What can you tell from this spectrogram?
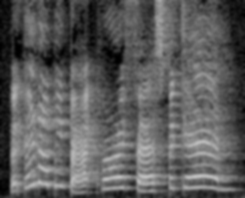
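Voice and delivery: put-on high, dismayed old lady voice; little old lady protesting the wise man's advice.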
